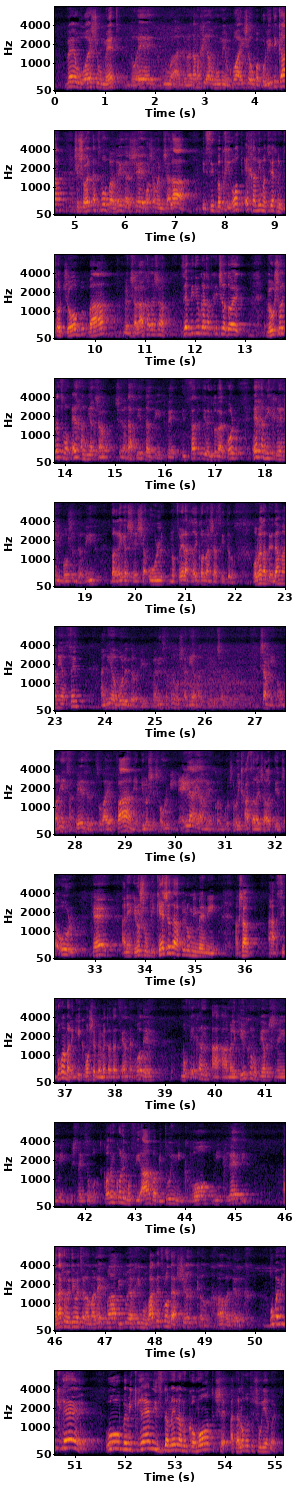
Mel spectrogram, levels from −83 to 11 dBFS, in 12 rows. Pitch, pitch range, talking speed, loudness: 170 Hz, 135-215 Hz, 175 wpm, -26 LUFS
